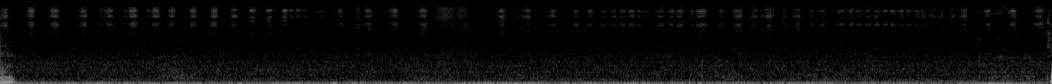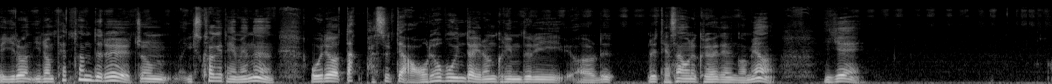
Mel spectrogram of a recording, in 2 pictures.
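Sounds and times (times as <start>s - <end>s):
pencil scratching on paper: 0.0s - 21.0s.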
